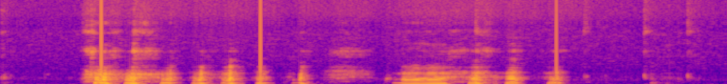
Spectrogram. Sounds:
Laughter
